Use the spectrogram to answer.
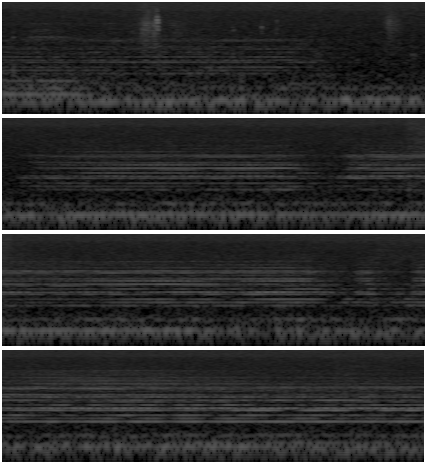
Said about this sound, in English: You may hear a train in the background.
